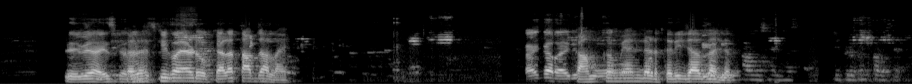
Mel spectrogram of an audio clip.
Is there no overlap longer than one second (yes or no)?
no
